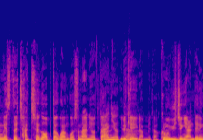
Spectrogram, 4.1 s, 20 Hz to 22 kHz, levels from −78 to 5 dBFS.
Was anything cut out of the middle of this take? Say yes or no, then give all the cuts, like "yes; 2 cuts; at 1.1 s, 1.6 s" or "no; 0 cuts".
no; 0 cuts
